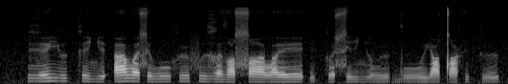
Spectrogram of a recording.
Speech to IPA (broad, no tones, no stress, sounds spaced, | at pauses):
ɣ e j ɨ k e ʎ e ʔ a β ɐ s ɨ β uː x ʉ f ɨ ɣ ɐ ð ɨ sˤ eː lˠ eː ʔ i k ɵ s i ʎ ɵ β ʉ ɡ uː j ʉ tˤ i x i k ɨ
